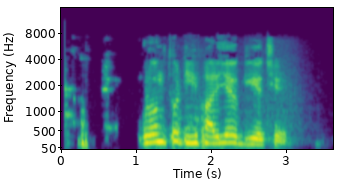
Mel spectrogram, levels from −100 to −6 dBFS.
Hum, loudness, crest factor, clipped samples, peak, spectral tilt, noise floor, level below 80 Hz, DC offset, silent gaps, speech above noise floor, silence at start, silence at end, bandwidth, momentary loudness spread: none; -14 LUFS; 14 dB; under 0.1%; -2 dBFS; -7.5 dB/octave; -55 dBFS; -52 dBFS; under 0.1%; none; 43 dB; 0.05 s; 0.65 s; 7.4 kHz; 18 LU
